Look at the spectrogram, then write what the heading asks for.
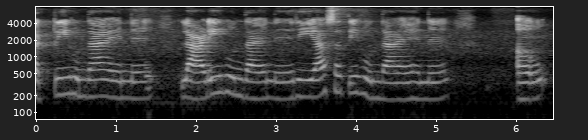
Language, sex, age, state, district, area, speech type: Sindhi, female, 45-60, Gujarat, Surat, urban, spontaneous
